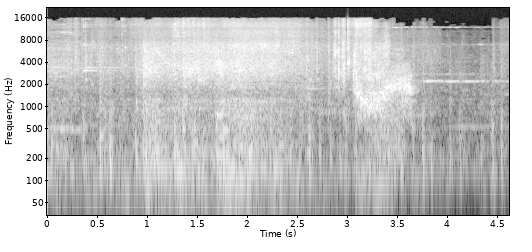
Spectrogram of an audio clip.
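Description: A magical orb crackles and whooshes.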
